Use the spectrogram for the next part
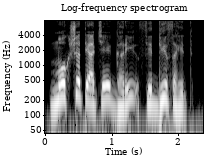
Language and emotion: Marathi, neutral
